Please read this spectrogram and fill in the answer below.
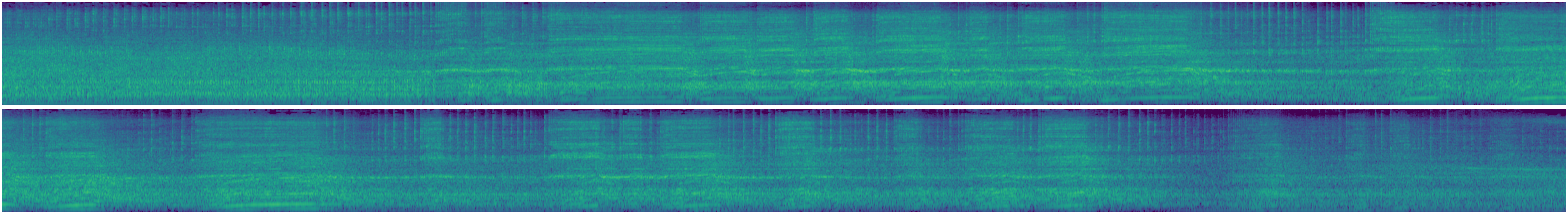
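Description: Chainsaw revved in quick, repeated throttle blips, its pitch rising and falling with each one, over a steady hum of heavy machinery and traffic. The revving starts a few seconds in and stops near the end.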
